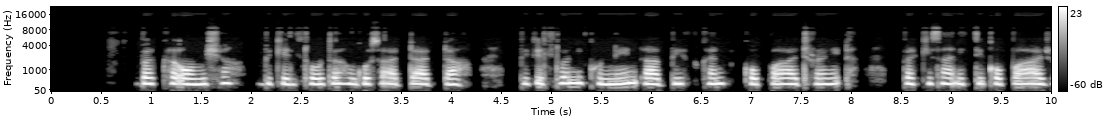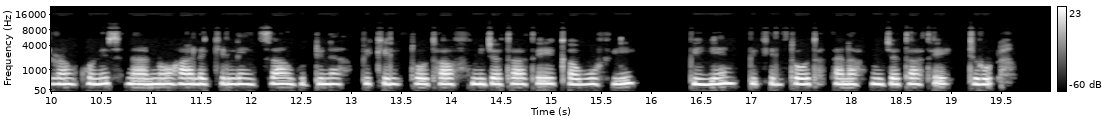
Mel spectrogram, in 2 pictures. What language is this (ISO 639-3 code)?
orm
